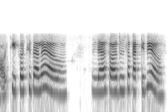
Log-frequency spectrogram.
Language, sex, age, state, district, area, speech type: Odia, female, 18-30, Odisha, Kendujhar, urban, conversation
